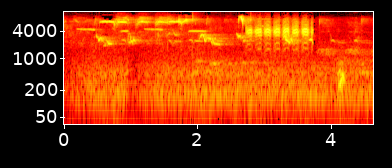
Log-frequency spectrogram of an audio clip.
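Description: Carolina Chickadee song: high, clear whistled notes, some sliding downward, followed by a quick run of buzzy, evenly repeated notes.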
